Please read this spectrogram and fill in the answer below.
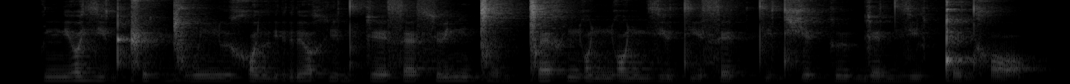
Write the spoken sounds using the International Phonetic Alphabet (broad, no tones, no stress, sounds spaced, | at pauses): nʲ ɔ zʲ ʉ d ǁ ʉ ɡ͡ǀ u ɲ ʉ x ɔ lʲ rʲ ɔ x i d k e s ɛ s y nʲ ɡ͡ǀ ɛ d ǀ ɛ x ɲ ɔ ɲ ɔ ɲ zʲ ɔ tʲ e s e k tʲ ʉ d ɕ e k ʉ ɡ e d zʲ u lʲ ǃ e d x ɔ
